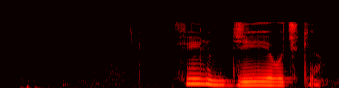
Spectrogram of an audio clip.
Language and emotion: Russian, sad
